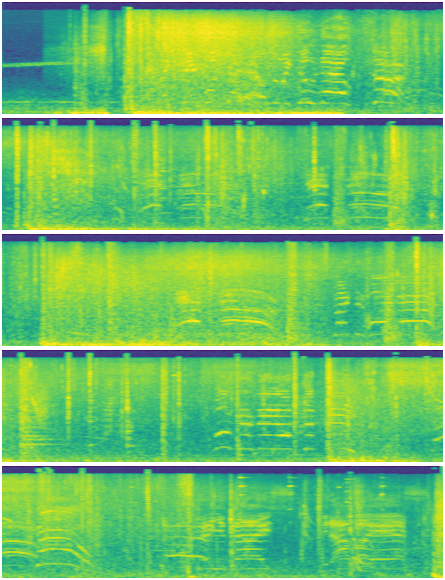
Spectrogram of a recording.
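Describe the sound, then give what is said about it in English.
Heavy artillery explosions in a beach battle scene from a war film boom out several times amid a chaotic, continuous roar, with shouting voices layered over the blasts. “Tom Hanks and the ensemble cast fighting under heavy artillery on the beach.”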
